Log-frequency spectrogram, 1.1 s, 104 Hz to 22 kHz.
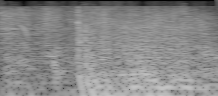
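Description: A revive hive gadget detonating as a shock explosion in The Division 2 video game: a sudden loud boom that swells into a dense rumbling roar, close, with no talk.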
